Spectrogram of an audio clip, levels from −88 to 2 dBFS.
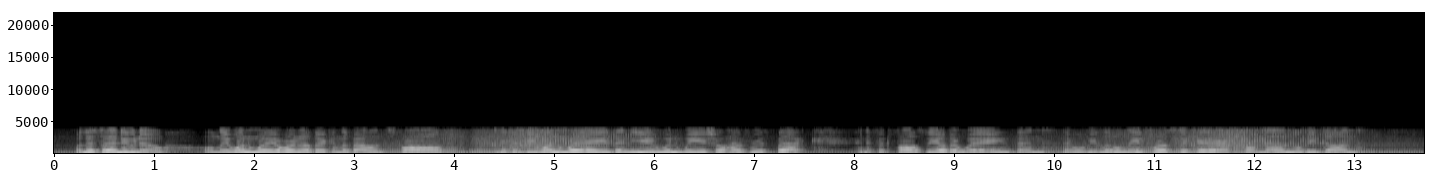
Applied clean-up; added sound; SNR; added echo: none; Motorcycle / Engine; 13 dB; reverberation time 0.3 s.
